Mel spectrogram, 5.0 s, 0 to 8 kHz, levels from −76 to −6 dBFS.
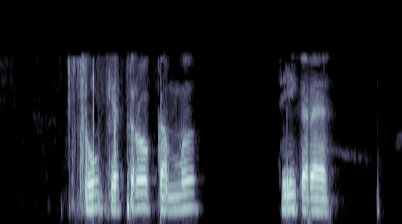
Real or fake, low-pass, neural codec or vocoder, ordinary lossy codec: real; 7.2 kHz; none; AAC, 16 kbps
